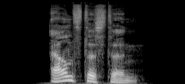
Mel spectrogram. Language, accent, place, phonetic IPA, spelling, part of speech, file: German, Germany, Berlin, [ˈɛʁnstəstn̩], ernstesten, adjective, De-ernstesten.ogg
- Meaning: 1. superlative degree of ernst 2. inflection of ernst: strong genitive masculine/neuter singular superlative degree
